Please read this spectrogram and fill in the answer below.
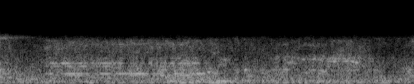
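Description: Steady road traffic rumble. A held steady tone sounds over it from about half a second in to about two seconds in.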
